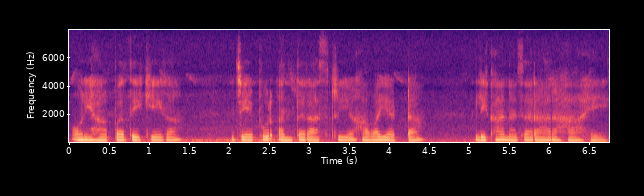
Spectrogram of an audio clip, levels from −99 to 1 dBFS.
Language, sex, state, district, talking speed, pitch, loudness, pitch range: Hindi, female, Rajasthan, Jaipur, 115 wpm, 190 Hz, -18 LUFS, 185-200 Hz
